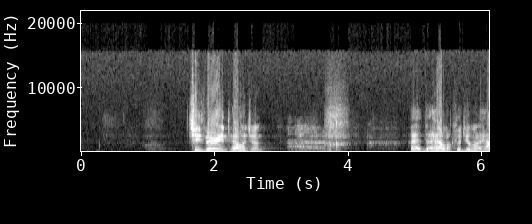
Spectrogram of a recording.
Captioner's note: audience laughs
